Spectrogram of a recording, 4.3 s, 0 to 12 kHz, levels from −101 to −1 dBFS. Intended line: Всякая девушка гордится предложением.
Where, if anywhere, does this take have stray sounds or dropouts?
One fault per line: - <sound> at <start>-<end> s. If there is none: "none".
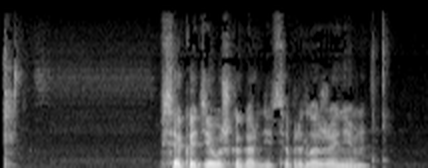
none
